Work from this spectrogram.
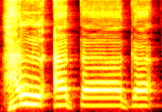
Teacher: हल अताका, लाम पर जैसे में लाम को हाथ से मिलाएंगे, ता पर खड़ा ज़बर खींचेंगे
